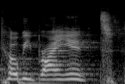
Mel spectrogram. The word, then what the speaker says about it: Kobe Bryant: I have a friend who literally always says Kobe Bryant, does not pronounce the T. And I tell him, like, dude, there's a T at the end, Kobe Bryant.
